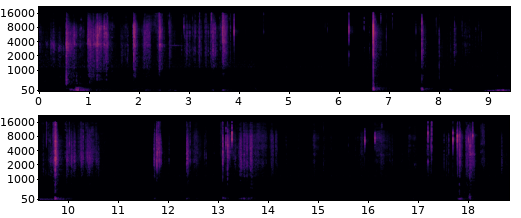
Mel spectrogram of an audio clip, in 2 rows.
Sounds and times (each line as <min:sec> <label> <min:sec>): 0:00.0 pill 0:04.0
0:11.8 pill 0:14.2
0:14.9 pill 0:18.8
